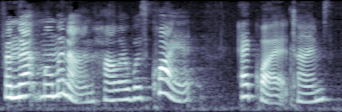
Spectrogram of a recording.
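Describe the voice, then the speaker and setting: A woman reading aloud to children in an expressive style, leaning dramatically on key words. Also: a little high, a little slow, muffled recording. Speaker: storybook reader.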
